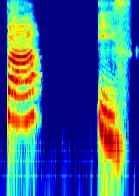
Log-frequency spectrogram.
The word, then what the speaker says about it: país: vocales no permanezcan unidas y digo pa is es una palabra de dos sílabas fíjense el próximo ejemplo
